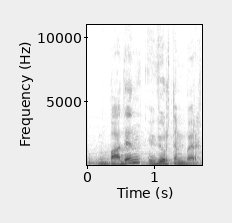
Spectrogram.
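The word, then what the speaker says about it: Baden-Württemberg: масив у цій землі досить складно дається мені вимовлення назви цієї землі Зараз спробую Баден вюртенберг Баден вюртенберг так правильно дуже мені чомусь складногодається саме назва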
